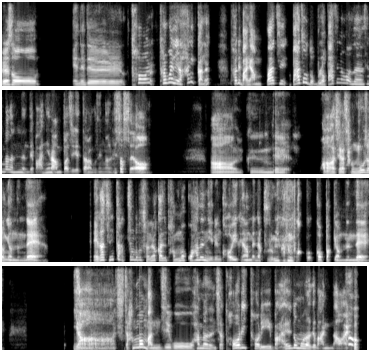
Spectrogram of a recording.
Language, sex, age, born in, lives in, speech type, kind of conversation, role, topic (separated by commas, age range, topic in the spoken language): Korean, male, 25-29, South Korea, Japan, conversation, podcast, guest, 반려동물과 친해지는 방법은 무엇인가요?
